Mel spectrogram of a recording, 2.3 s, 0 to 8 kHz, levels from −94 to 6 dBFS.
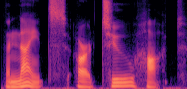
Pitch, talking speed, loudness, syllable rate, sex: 100 Hz, 130 wpm, -21 LUFS, 2.8 syllables/s, male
